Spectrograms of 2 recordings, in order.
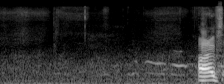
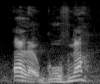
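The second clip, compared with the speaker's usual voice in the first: low, softer Cockney greeting; Cockney accent; 4 semitones lower, 6 dB quieter than usual. Acted. Streamer trying out the accent after talk of Cockney, Cockney greeting. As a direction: try a put-on Cockney hello. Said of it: "Oh, that's Cockney".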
